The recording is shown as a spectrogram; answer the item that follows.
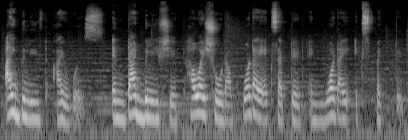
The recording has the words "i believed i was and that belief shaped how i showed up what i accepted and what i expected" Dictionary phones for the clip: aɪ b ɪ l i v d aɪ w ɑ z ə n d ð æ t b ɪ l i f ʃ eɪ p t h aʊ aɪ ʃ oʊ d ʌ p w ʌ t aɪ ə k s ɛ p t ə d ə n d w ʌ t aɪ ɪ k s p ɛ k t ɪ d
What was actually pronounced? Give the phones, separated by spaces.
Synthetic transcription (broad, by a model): aɪ b ɪ l i v d aɪ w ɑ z ə n d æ t b ɪ l i f ʃ eɪ p t h aʊ aɪ ʃ oʊ d ʌ p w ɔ t aɪ ə k s ɛ p t ə d ə n d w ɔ t aɪ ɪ k s p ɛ k t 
